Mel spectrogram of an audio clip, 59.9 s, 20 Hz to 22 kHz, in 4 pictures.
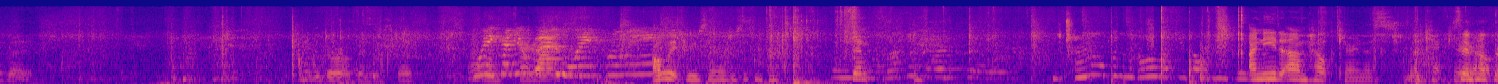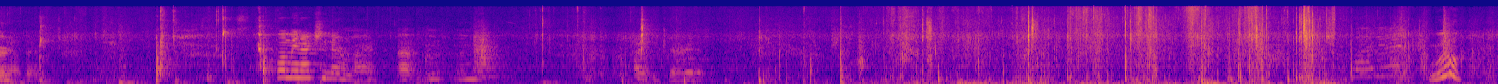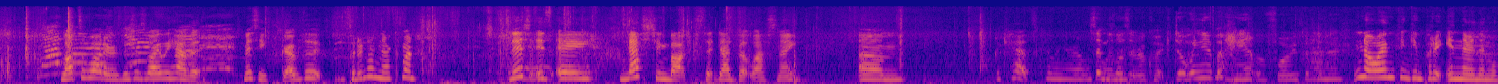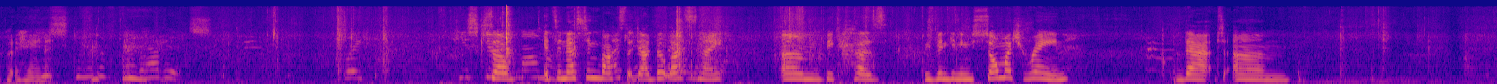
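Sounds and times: footsteps in rubber boots: 0:20.8 - 0:30.2.

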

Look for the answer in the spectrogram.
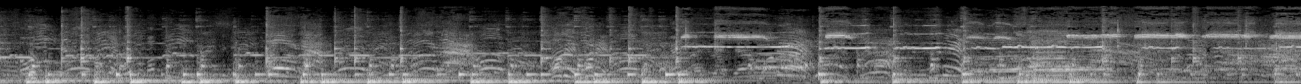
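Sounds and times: bamboo flute long notes: 0:00.0 - 0:13.0
crowd voices calling: 0:00.0 - 0:13.0
drums: 0:00.0 - 0:13.0.

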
